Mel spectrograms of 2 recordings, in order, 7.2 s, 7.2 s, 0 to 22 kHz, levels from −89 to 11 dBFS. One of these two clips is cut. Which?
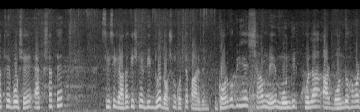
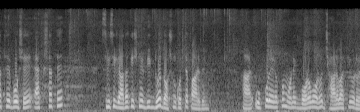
first; 1 cut; at 4.2 s

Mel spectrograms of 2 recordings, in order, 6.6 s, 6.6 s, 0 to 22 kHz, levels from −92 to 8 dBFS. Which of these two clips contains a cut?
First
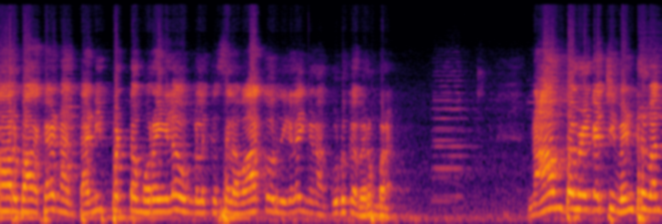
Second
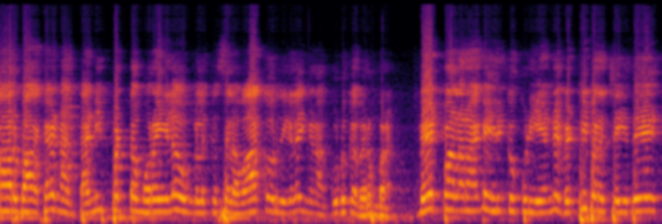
second; 1 cut; at 4.0 s

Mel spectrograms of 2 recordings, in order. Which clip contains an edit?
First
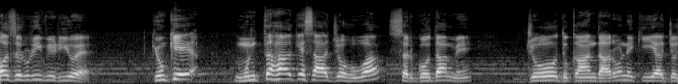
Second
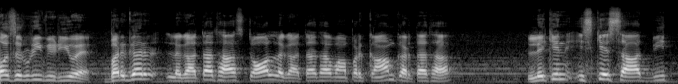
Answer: second; 1 cut; at 1.0 s

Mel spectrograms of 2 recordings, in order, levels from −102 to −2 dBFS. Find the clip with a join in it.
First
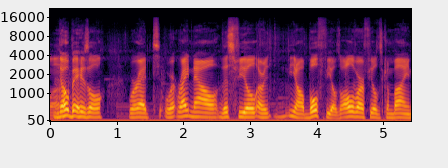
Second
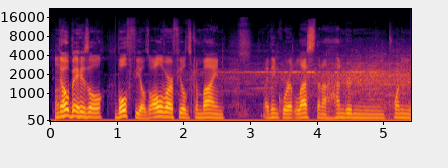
second; 1 cut; at 1.0 s

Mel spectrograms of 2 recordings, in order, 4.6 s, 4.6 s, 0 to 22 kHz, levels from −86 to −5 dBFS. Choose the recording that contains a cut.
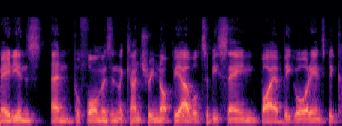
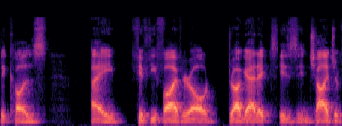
second; 1 cut; at 2.9 s

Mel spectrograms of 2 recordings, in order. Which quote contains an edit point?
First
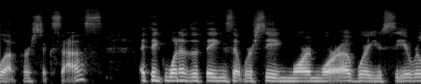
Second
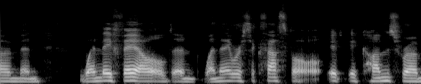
second; 1 cut; at 3.2 s

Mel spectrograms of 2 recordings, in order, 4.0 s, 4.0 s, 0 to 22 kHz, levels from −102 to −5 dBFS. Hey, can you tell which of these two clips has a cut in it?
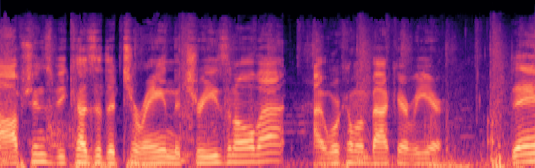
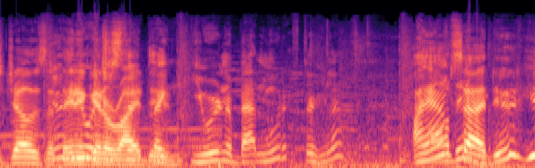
first; 1 cut; at 2.2 s

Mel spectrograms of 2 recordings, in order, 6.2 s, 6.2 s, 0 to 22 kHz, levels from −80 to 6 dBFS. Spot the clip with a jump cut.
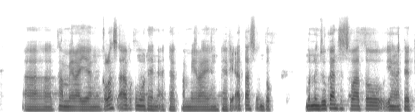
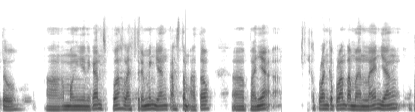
second; 2 cuts; at 2.8 s, 4.2 s

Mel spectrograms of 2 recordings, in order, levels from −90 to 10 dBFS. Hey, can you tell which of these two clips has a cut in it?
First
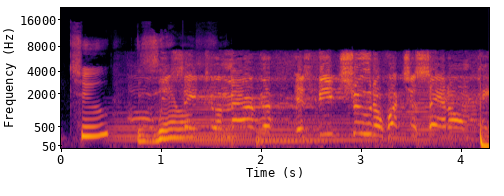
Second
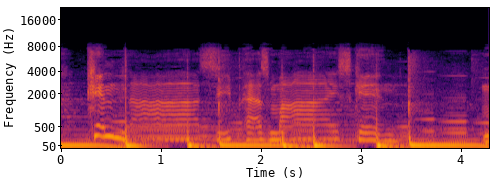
first; 1 cut; at 1.3 s

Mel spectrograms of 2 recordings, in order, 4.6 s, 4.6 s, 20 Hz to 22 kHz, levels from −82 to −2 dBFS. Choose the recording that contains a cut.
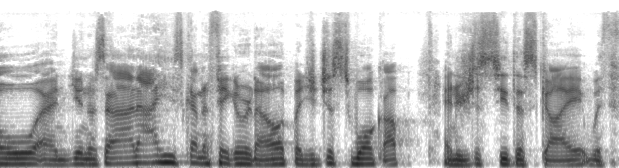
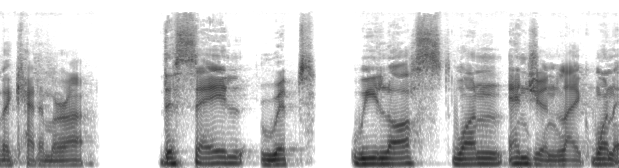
second; 3 cuts; at 0.9 s, 2.5 s, 3.5 s

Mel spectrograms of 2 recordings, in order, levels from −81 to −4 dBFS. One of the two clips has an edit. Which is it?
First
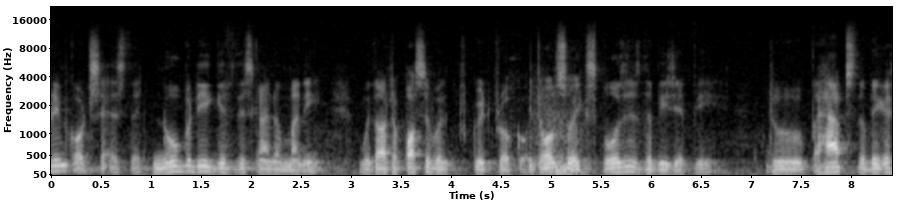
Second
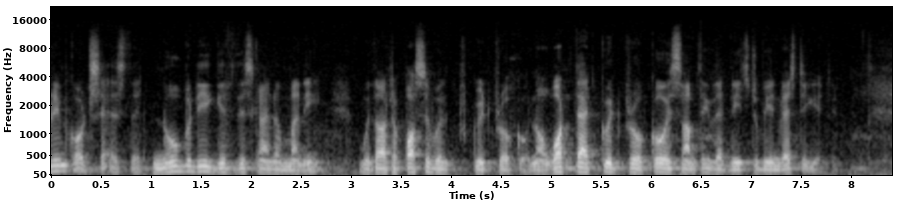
first; 1 cut; at 4.8 s

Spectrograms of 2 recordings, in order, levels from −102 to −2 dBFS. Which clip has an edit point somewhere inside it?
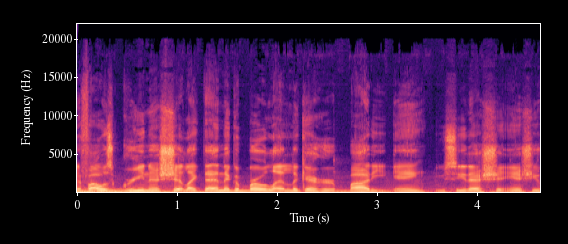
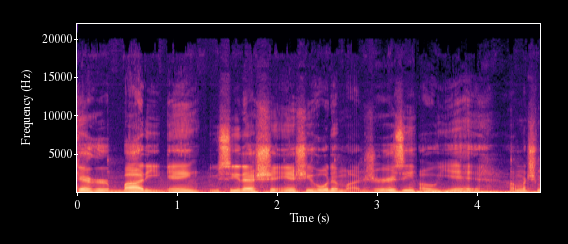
second; 1 cut; at 3.4 s

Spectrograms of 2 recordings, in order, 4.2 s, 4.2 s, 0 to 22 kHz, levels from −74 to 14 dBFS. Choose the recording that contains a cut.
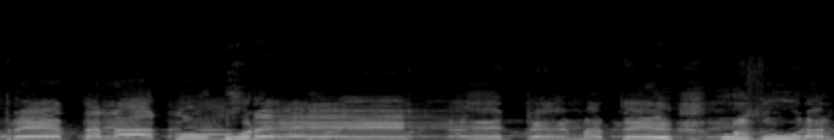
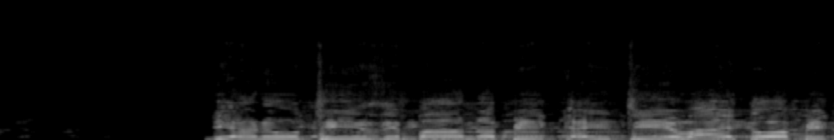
first; 1 cut; at 2.3 s

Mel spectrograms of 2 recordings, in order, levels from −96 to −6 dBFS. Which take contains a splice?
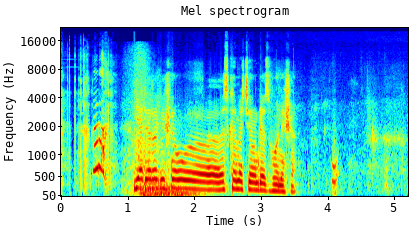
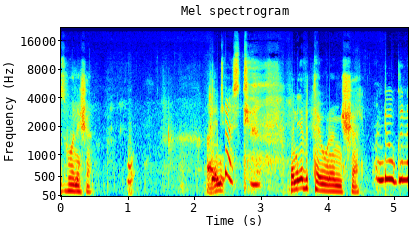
first; 1 cut; at 1.1 s

